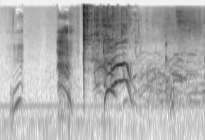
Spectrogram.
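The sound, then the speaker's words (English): A sudden, loud crash of a glass pitcher shattering as juggling balls are thrown at it, followed by a second or so of tinkling, scattering shards, with brief vocal sounds like gasps before and after. “Please observe as I throw these harmless juggling balls at this glass pitcher.”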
